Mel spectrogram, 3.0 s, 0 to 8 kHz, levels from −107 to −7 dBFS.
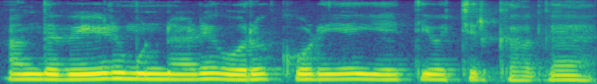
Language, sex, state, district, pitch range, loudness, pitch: Tamil, female, Tamil Nadu, Nilgiris, 175-185 Hz, -12 LUFS, 185 Hz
